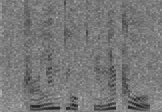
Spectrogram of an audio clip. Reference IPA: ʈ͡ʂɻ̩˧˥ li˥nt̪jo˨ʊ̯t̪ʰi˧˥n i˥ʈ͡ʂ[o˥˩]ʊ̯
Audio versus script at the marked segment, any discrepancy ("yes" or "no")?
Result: no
